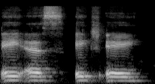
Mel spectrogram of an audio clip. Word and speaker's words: Asha: but I tell people it's like Tasha without the T. So ASHA and then Janine JENEEN. Okay. So I was saying your name correct, Asha, right? Yeah, you got it. It's Okay. spelled and pronounced just like Tasha. There's just no T.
